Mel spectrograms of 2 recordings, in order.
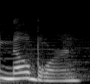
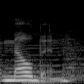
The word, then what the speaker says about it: Melbourne: Don't say Melbourne because that's what the Americans say. Don't say Melbourne. It's It's apparently Melbourne.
